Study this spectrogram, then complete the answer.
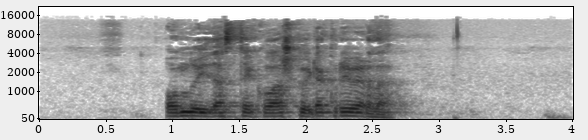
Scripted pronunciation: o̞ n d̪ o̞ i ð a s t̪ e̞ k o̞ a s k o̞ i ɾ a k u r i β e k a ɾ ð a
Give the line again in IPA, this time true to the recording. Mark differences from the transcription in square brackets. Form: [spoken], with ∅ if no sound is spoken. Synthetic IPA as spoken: o̞ n d̪ o̞ i ð a s t̪ e̞ k o̞ a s k o̞ i ɾ a k u r i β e [∅] a ɾ ð a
